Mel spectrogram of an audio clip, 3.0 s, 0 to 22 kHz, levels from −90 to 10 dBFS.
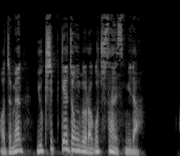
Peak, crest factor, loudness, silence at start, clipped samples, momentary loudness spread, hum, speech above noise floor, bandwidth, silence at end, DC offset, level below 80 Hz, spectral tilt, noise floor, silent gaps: -16 dBFS; 18 dB; -32 LUFS; 0 s; under 0.1%; 5 LU; none; 57 dB; 15.5 kHz; 0.65 s; under 0.1%; -50 dBFS; -4.5 dB/octave; -88 dBFS; none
